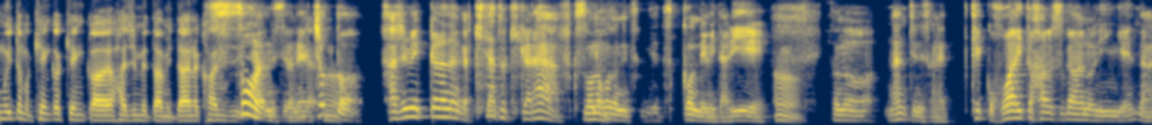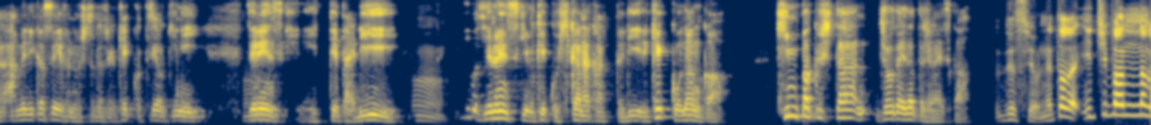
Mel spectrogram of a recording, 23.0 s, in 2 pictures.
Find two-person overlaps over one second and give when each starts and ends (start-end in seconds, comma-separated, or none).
2.0-3.4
